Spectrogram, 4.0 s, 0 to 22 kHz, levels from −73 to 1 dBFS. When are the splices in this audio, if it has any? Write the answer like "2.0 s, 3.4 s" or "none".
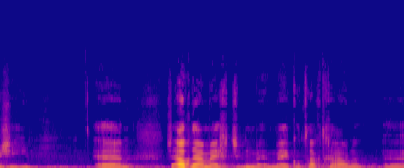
1.9 s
